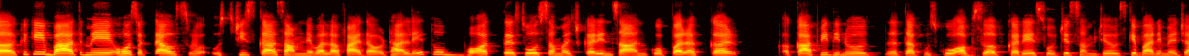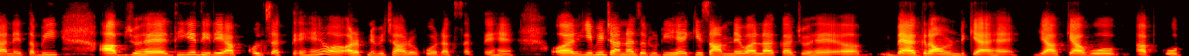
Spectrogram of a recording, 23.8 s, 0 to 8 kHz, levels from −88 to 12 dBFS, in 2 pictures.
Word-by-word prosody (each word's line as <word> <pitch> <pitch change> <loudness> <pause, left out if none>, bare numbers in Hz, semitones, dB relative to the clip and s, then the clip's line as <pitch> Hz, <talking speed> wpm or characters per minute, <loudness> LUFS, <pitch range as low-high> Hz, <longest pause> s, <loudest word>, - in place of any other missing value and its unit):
क्योंकि 320 +6 -2
बाद 235 +4 +7
में 255 0 +2
हो 240 +1 +1
सकता 245 -2 0
है 220 - +5
उस 225 +1 -14 0.2
उस 225 +1 -13
चीज़ 245 -1 -7
का 220 -1 +5
सामने 200 0 +1
वाला 195 +1 +1
फ़ायदा 180 -2 +2
उठा 190 -2 0
ले, 200 +9 -4
तो 310 -1 -6
बहुत 225 +1 -1 0.3
सोच-समझ 235 -3 -2
कर 220 -1 +1
इंसान 195 0 +1
को 215 -1 -5
परख 195 +3 +4
कर 220 0 +1 0.5
अ, - - -6
काफ़ी 225 +3 +3
दिनों 235 0 -6 0.4
तक 215 -1 0
उसको 220 -1 -4
ऑब्ज़र्व 205 0 0
करें, 215 +1 0
सोचे-समझे 215 -2 -8
उसके 215 +3 -4
बारे 195 -3 0
में 205 +1 -6
जाने 200 +1 -2
तभी 240 +4 -6 0.5
आप 215 0 +7
जो 220 -2 -3
है, 215 -1 +4
धीरे-धीरे 240 0 -1
आप 210 0 -7
खुल 225 -1 -4
सकते 205 -1 -5
हैं 245 +10 -7
औ - - +2
और 205 - +6
अपने 210 +1 -4
विचारों 190 -2 -2
को 200 - -8
रख 175 - -5
सकते 180 - -11
हैं। 185 +1 -5 0.4
और 215 0 +4
ये 245 +3 -2
भी 280 +1 -1
जानना 235 -3 +2
ज़रूरी 230 0 -6
है 235 -1 0
कि 250 +1 -7
सामने 200 0 +1
वाला 200 -1 +2
का 205 -1 0
जो - - -7
है, 200 -1 -2 0.2
अ, - - -7 0.3
बैकग्राउंड 200 -2 +5
क्या 185 -3 +5 0.2
है 175 - -3 0.3
या 195 -1 +4
क्या 205 -3 +6
वो 210 +1 -2 0.3
आपको 190 +2 -2
215 Hz, 180 wpm, -24 LUFS, 200-235 Hz, 0.5 s, बाद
